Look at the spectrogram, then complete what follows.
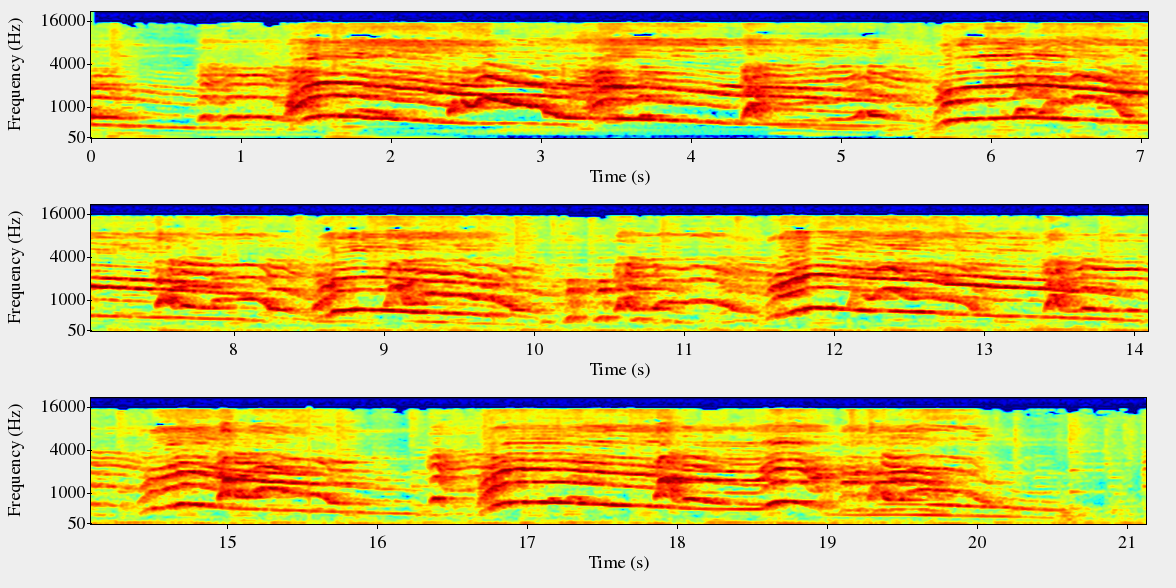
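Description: A yellow Labrador retriever and a brown poodle howling along with a man who howls with them through pursed lips. The long howls overlap one after another, each sliding down in pitch.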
